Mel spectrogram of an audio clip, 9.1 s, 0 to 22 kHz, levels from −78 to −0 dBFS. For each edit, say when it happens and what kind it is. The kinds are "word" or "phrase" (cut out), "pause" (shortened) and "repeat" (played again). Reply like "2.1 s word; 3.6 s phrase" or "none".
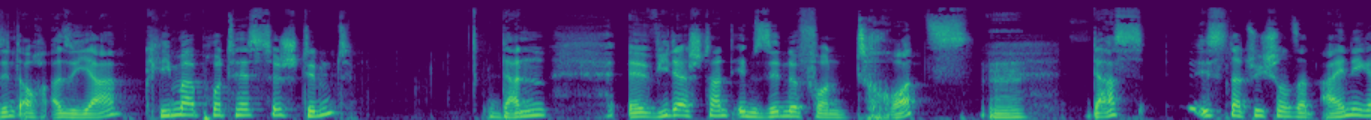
none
